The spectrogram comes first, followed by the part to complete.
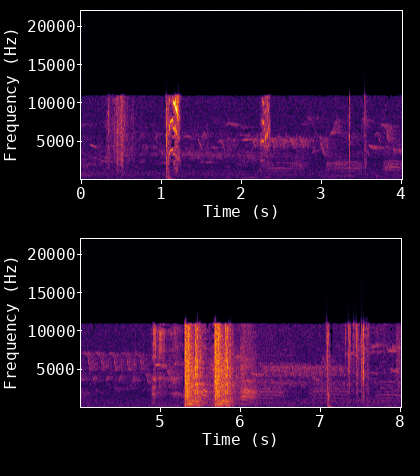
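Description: Cartoon pistol shots in a duel: a sharp crack about a second in, then two loud bangs in quick succession past the middle and a smaller crack near the end. Birds chirp and call in the quieter stretch between.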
